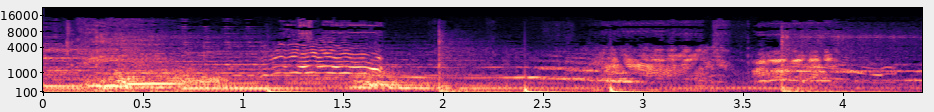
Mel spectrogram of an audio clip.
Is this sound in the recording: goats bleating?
yes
